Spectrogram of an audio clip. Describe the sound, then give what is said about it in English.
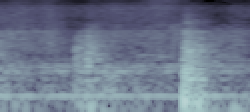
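An Alexa smart speaker being unplugged to turn it off: two short, dull clunks about half a second apart, the second louder, heard over a faint steady hum, with no talking. “Let me turn that off before you frighten me again. That was my Alexa app, if anyone's wondering.”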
